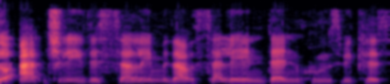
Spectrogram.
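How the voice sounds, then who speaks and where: A woman with a Northern English accent at a moderate pace. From northeast England. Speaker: business founder. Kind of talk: webinar presentation.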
